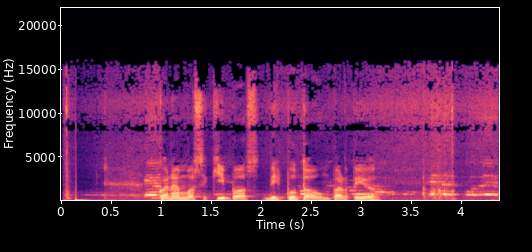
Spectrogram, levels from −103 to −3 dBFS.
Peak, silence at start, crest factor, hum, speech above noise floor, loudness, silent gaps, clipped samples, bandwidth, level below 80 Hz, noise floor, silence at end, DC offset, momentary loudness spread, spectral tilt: -2 dBFS; 0.05 s; 14 dB; none; 22 dB; -15 LUFS; none; under 0.1%; 16 kHz; -40 dBFS; -36 dBFS; 0 s; under 0.1%; 18 LU; -5 dB/octave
